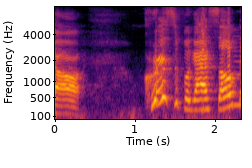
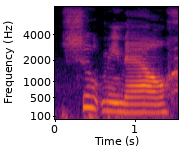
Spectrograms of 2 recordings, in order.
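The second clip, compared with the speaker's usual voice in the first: slow, soft, lifeless; defeated mutter; 3 semitones lower, 12 dB quieter, much slower than usual. Retold or imitated. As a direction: let it drop out in defeat. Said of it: "I'm just like".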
